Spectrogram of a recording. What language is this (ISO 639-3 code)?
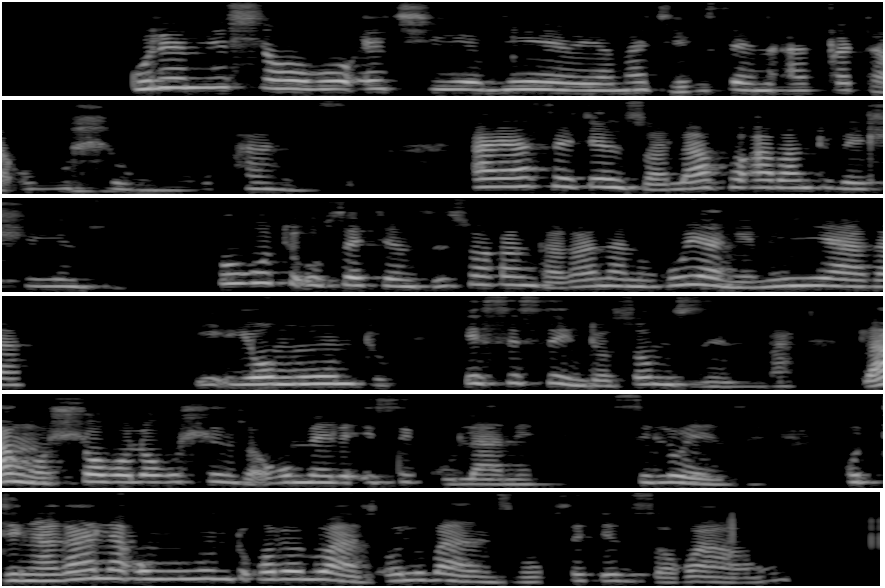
nde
